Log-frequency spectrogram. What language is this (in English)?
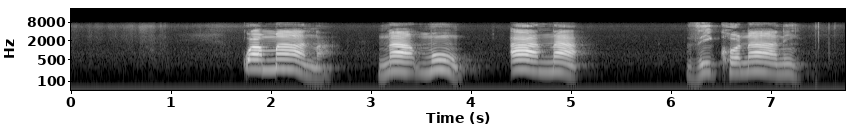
Venda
